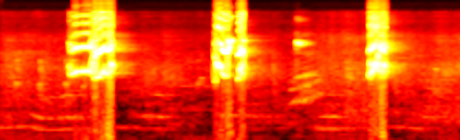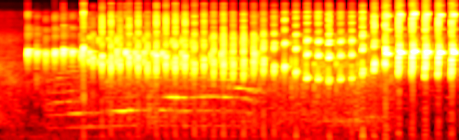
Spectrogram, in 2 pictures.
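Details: Lovebird in fighter style, singing to prompt other lovebirds: several sharp, loud chirps, then from about the fourth second a long, rapid, buzzy rattling trill that runs to the end.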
